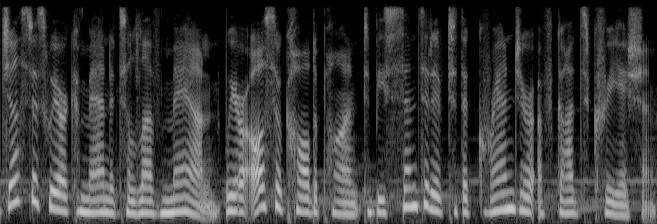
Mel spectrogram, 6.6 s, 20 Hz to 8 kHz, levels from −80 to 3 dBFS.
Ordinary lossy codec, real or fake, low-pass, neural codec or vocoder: MP3, 64 kbps; fake; 7.2 kHz; vocoder, 44.1 kHz, 128 mel bands every 512 samples, BigVGAN v2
